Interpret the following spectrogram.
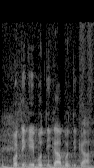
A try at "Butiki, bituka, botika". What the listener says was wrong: Parang wala rin, ano? Dalawang pare-pareho lagi.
